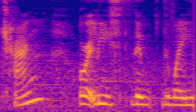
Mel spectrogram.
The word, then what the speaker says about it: Zhang: on the screen here, it's spelled like Zhang, but it's pronounced like Chang, or at least the way the narrator on the audiobook is pronouncing it, that's how it sounds.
